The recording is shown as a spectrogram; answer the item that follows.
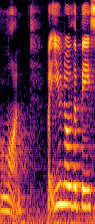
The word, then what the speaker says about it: ln: the way it's pronounced lon like the like your front lawn okay that means this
